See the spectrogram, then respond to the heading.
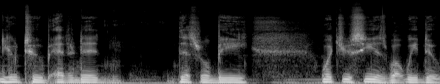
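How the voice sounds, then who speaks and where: With a fairly low pitch and flat, monotone intonation, the man sounds somewhat breathy, keeping a moderate pace and very even loudness. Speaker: podcast host. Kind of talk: podcast outro monologue.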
